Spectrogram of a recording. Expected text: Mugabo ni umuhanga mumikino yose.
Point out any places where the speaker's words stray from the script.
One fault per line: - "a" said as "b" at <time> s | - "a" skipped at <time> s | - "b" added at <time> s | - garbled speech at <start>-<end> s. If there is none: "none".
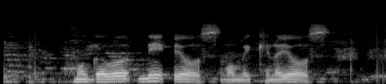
- "umuhanga" said as "yose" at 1.8 s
